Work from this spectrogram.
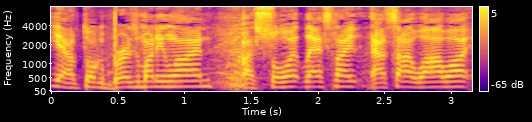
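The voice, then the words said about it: Philadelphia East Coast accent. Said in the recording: “a Philadelphian accent ... Born and raised ... an East Coast voice”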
